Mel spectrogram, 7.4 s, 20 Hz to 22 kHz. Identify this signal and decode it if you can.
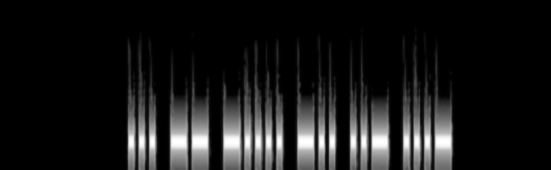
Morse code, heard as a keyed tone, about 17 wpm, 700 Hz. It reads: SM6DUV
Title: DXCC-100 Call Signs - 6 Characters - 17wpm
